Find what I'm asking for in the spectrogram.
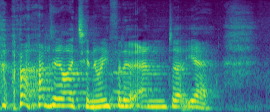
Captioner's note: laughing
